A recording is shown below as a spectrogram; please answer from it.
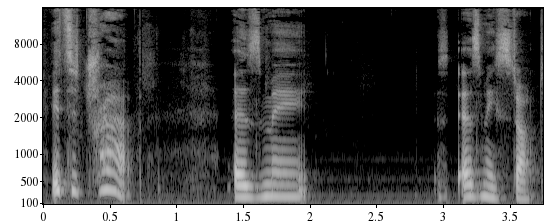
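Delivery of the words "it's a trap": high-pitched warning cry. A narrator's reading. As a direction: call out the danger in a high voice. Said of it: "she cried".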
